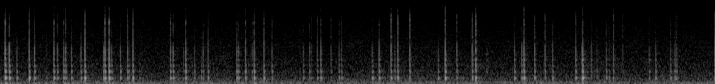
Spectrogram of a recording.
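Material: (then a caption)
Paper. A paperback copy of the novel La Passe-miroir, a solid paper book with a card cover, is held upright in one hand beside the microphone and tapped with the fingertips and nails. Quick, dry taps and light scratchy clicks come in uneven bursts, each with a soft papery thud and brief, bright nail ticks. They die away almost instantly, over a faint low background hum.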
